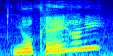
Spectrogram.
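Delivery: high, sing-song cooing to the cat. Real, not acted.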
